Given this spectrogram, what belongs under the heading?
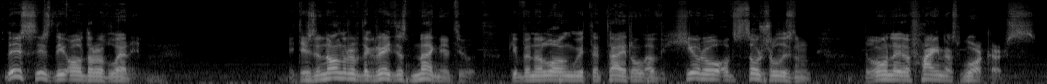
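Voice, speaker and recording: An actor playing a drunken, pompous, bitter older Soviet weapons scientist in a video game. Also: male voice, medium pitch, animated, moderate pace, close to an everyday voice. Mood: boastful, proud. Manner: pompous, boastful. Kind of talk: theatrical video game voice acting.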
